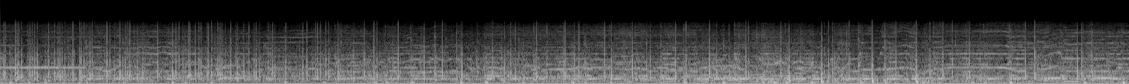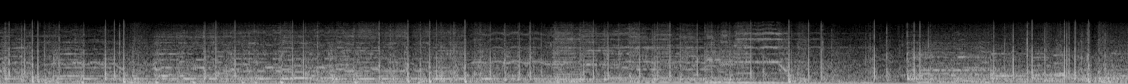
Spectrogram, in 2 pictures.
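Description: Fireworks display: a dense, continuous crackling and popping of fountains, comets and aerial shells bursting, over music playing with the show.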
